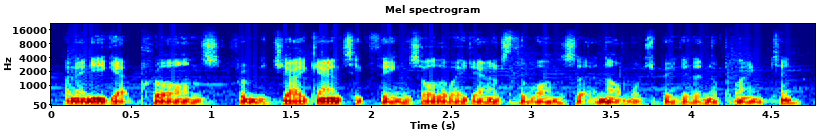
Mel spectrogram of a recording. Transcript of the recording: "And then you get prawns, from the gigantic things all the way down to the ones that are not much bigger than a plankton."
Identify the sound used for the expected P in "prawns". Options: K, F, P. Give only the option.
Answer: P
